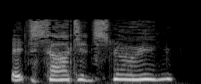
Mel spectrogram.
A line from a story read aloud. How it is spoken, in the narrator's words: Kate yawned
